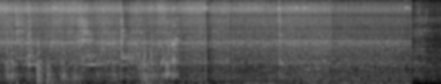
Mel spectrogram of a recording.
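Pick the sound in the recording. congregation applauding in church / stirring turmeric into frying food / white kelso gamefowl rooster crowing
stirring turmeric into frying food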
